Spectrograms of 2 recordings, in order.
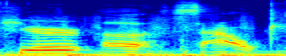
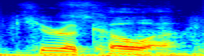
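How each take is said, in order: First: The word ends with a 'kow' sound. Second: The word ends with a 'koh-uh' sound. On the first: The speaker calls it right. "it's curacao" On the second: The speaker calls it wrong. "It's not curacoa"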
